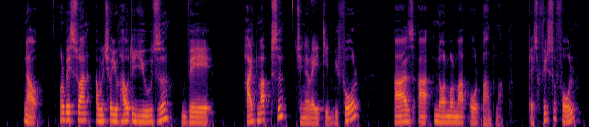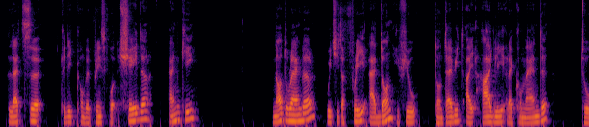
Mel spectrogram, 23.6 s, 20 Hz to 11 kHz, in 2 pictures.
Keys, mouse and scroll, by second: 1.1-1.5 alt+middle drag, 1.5-14.9 alt+drag, 14.9 n.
